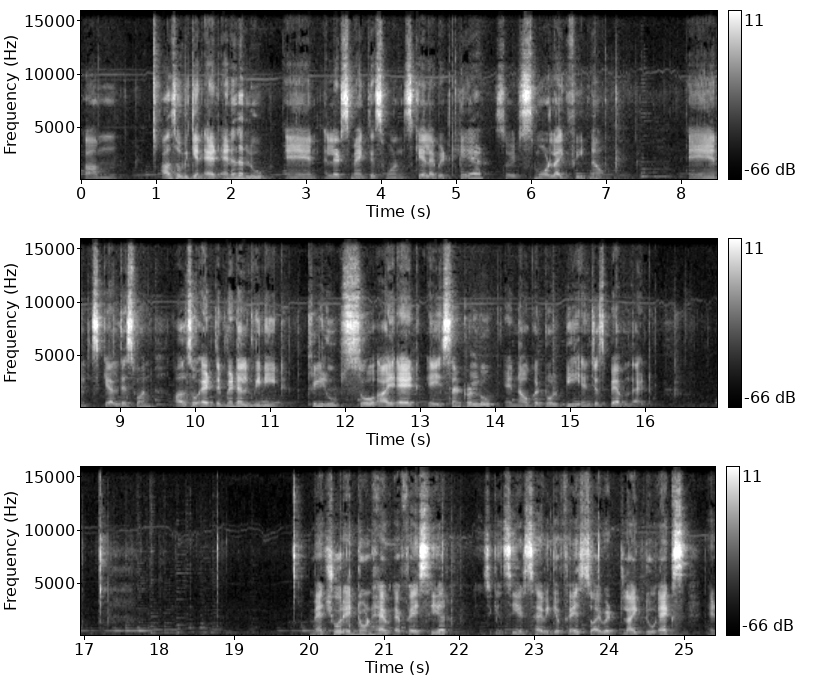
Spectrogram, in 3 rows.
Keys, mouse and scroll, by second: 0.0-0.4 typing, 1.3 ctrl+r, 1.3 click, 3.6 s, 4.5 click, 4.7 Tab, 5.1-5.8 scroll down 1, 6.0 shift+middle click, 6.3-6.8 scroll up 1, 6.8 Tab, 7.0 z, 7.7 click, 8.1 s, 8.6 click, 8.9 shift+middle click, 9.5 ctrl+r, 10.1 click, 10.6 right click, 14.4 ctrl+b, 15.8 click, 16.1 z, 16.6 shift+middle click, 17.0 z, 18.2-19.7 click, 18.8 middle click, 19.9 scroll up 1, 20.1 middle click, 21.2-21.7 scroll up 2, 21.3 middle click, 21.7 z, 23.1 click, 24.3 x, 25.2 click.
